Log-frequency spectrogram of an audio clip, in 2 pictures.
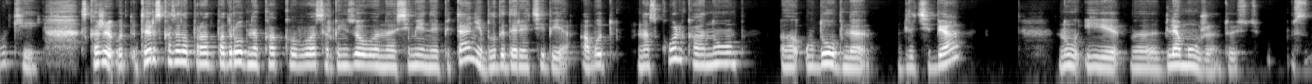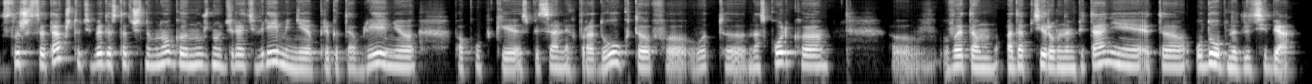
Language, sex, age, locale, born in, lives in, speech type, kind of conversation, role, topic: Russian, female, 45-49, ru-RU, Russia, Germany, conversation, podcast, host, Как вы организуете семейные приёмы пищи так, чтобы всем было удобно?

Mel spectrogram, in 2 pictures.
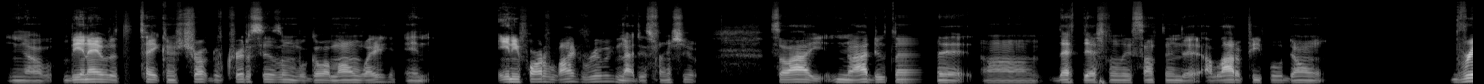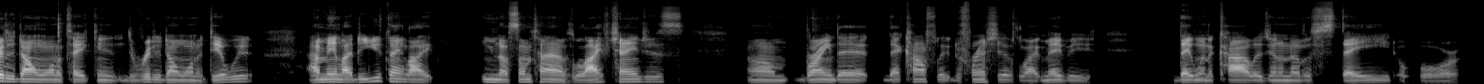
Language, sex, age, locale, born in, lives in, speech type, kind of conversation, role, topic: English, male, 25-29, en-US, United States, United States, conversation, podcast, host, What factors most often lead to misunderstandings or tension between friends?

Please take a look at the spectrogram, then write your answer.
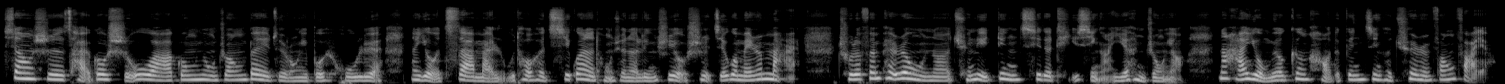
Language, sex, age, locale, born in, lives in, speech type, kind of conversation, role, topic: Chinese, female, 30-34, zh-CN, China, United States, read, expert-assistant, asker, 你觉得计划一次理想的徒步或露营行程时，有哪些实用的方法或步骤可以帮助大家更顺利地出行？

